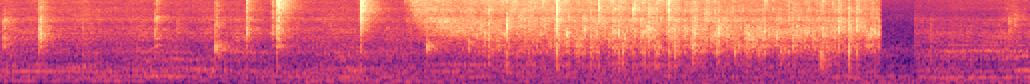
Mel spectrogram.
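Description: Curry leaves hit hot oil with crackling mustard seeds while tempering for a rice dhokla, giving a quiet, close, continuous sizzle sprinkled with sharp pops and crackles, with no talking.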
